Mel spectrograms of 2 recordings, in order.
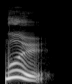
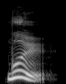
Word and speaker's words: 물: 물, 물. – So water is? – 물.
